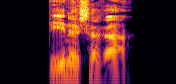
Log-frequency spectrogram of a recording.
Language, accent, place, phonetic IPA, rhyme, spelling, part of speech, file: German, Germany, Berlin, [ˈdɛːnɪʃəʁɐ], -ɛːnɪʃəʁɐ, dänischerer, adjective, De-dänischerer.ogg
- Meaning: inflection of dänisch: 1. strong/mixed nominative masculine singular comparative degree 2. strong genitive/dative feminine singular comparative degree 3. strong genitive plural comparative degree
